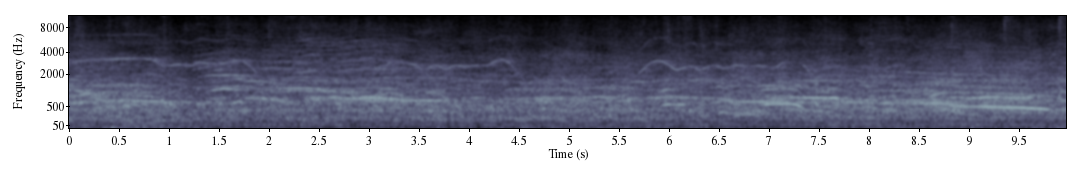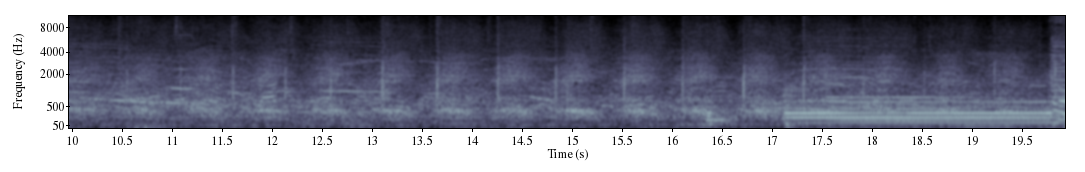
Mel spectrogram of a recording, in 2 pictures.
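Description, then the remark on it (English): A large crowd shouts and cheers in a loud, dense roar of overlapping voices. Rhythmic bursts of noise pulse through the middle, and a steady low drone enters near the end. “Listen to the crowd, but when you drop a fucking one large, we're gonna listen.”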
